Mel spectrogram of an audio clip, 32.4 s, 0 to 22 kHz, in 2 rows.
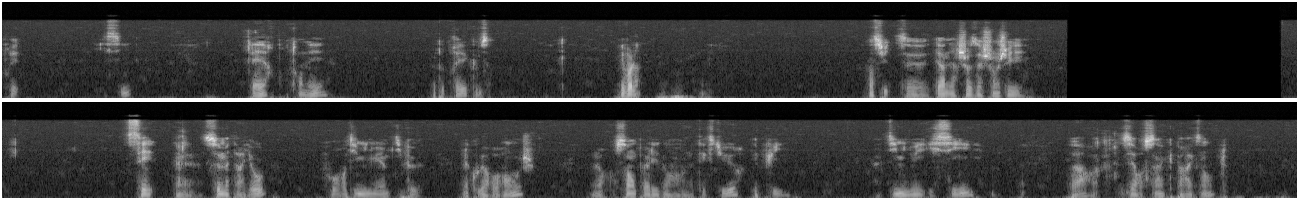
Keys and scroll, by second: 0.8 r.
